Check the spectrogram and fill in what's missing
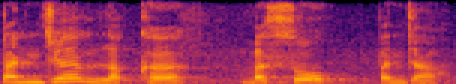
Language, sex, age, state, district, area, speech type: Sindhi, female, 18-30, Rajasthan, Ajmer, urban, spontaneous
